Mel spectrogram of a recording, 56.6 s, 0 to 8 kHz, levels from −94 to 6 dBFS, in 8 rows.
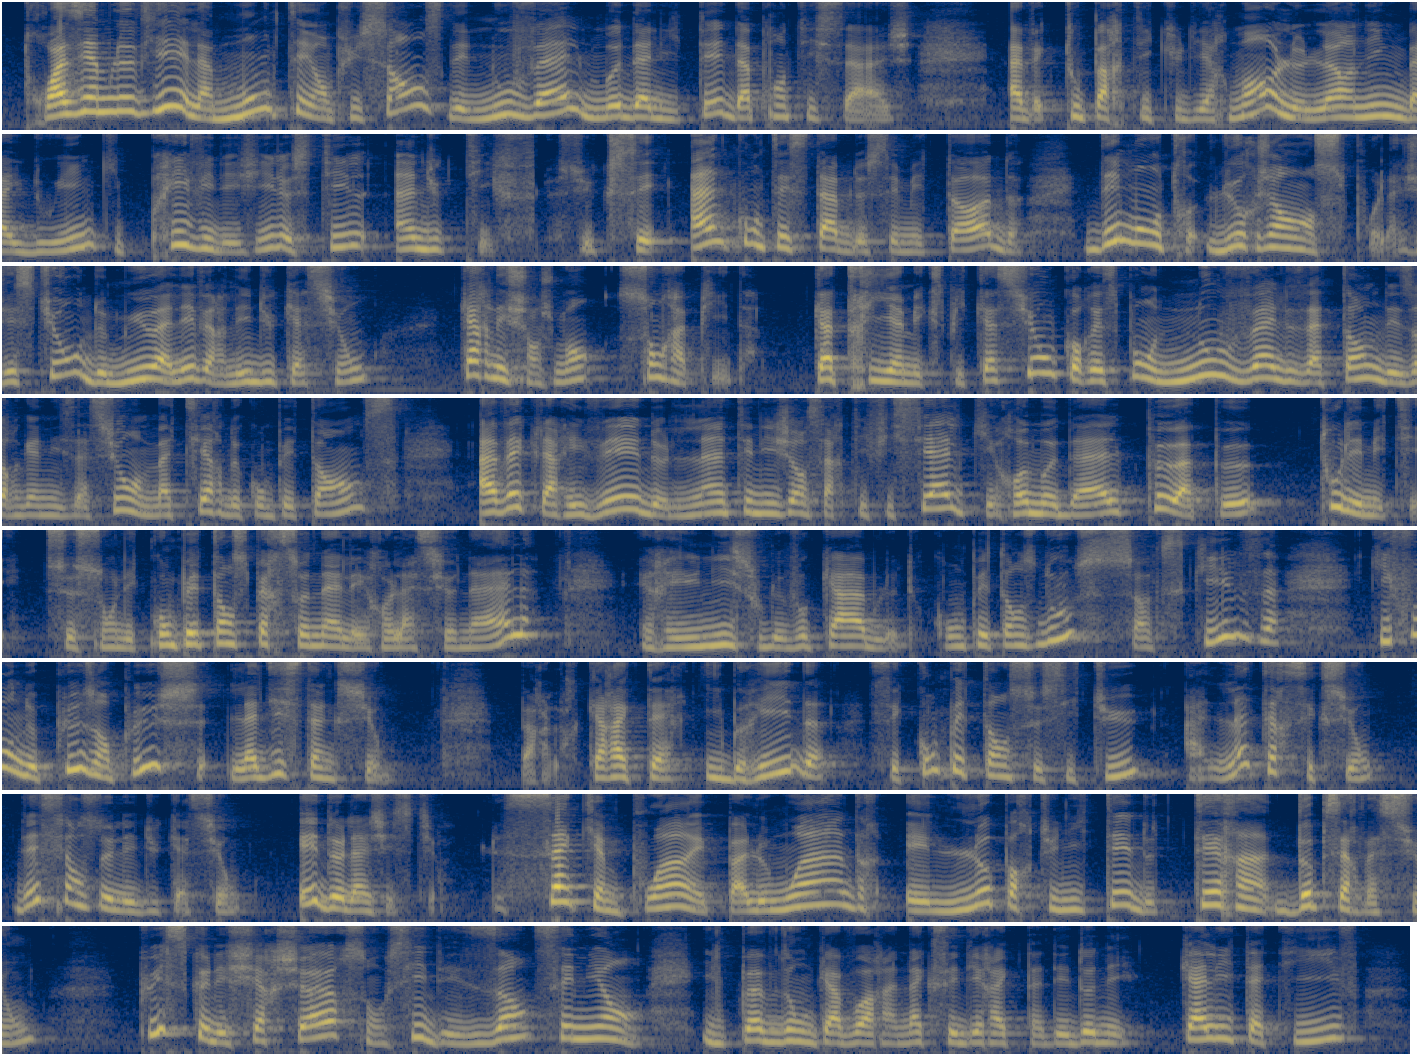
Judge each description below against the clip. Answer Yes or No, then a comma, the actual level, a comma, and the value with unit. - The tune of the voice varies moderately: No, wide, 6.5 semitones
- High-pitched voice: Yes, high, 225 Hz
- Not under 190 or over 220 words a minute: No, average, 150 wpm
